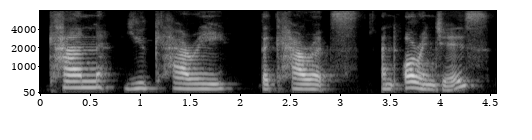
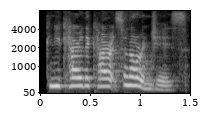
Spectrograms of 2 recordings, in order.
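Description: First: The sentence is said slowly. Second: The sentence is said at natural speed. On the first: "I will read it once slowly" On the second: "at a more natural pace"

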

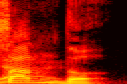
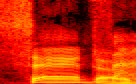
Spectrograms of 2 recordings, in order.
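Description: First: It is said with the speaker's own pronunciation. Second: It is said with an Australian pronunciation. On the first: This is how the word is really said. "but like it's sando" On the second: This is how other people say it. "They pronounce it sando"

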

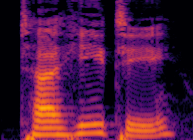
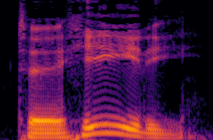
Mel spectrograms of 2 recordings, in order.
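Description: First: All three syllables are said strong and full. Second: Only the middle syllable is strong; outer ones weak. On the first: The speaker calls it wrong. "I didn't say Tahiti. Tahiti with 3 strong sounds" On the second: The speaker calls it right. "it was rather weak, strong, weak"

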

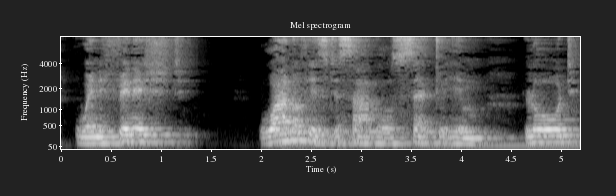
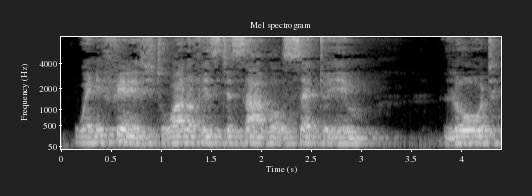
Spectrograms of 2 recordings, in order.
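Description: No difference in how they are said.

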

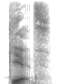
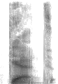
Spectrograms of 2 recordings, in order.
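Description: First: The vowel sounds like the one in 'bit'. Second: The vowel sounds like the one in 'bet'. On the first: The speaker calls it wrong. "I wasn't supposed to say git" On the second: The speaker calls it right. "G-E-T is pronounced get"

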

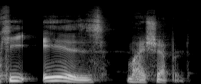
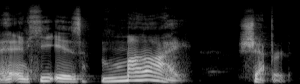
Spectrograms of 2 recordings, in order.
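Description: First: The stress is on the word is. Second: The stress is on the word my.

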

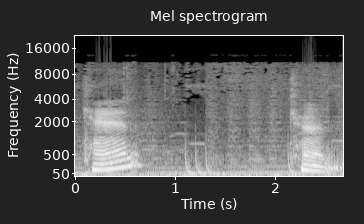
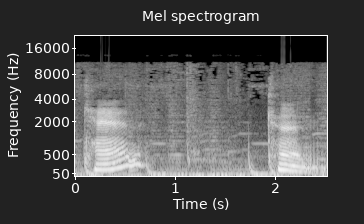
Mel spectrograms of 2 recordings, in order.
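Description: The two takes are said the same way.

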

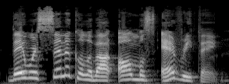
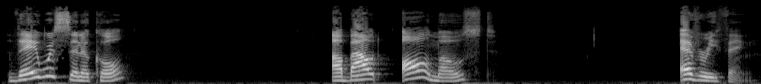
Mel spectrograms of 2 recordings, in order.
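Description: First: The sentence is said at a natural speed. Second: The sentence is said slowly and carefully. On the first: "the last time at a regular pace" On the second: "this time repeat after me"

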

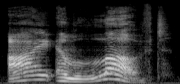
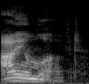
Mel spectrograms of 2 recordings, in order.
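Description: First: It is said with the most energy. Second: It is said calmly with little energy.

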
